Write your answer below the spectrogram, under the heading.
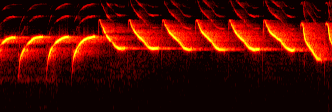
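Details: Singing canary, its song used to coax other canaries into singing: rising upswept whistles repeated about three times a second, then a series of loud downward-sliding notes at a steady pace.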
